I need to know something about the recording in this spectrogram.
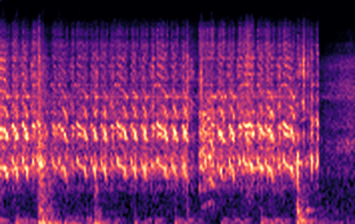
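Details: Kawasaki Ninja motorbike engine, for a swap into a Reliant Rialto, cranked with one spark plug out to test for spark: quick, even starter chugging for about three seconds without firing; spark found very weak, new plugs planned.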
